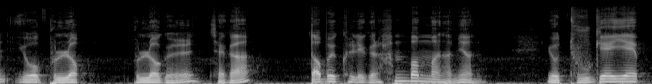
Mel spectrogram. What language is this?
Korean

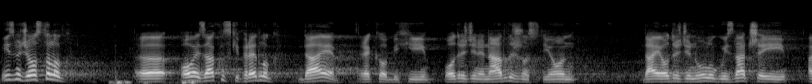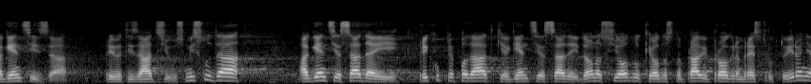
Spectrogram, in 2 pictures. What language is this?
Serbian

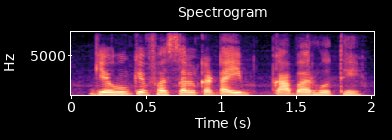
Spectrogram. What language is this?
Chhattisgarhi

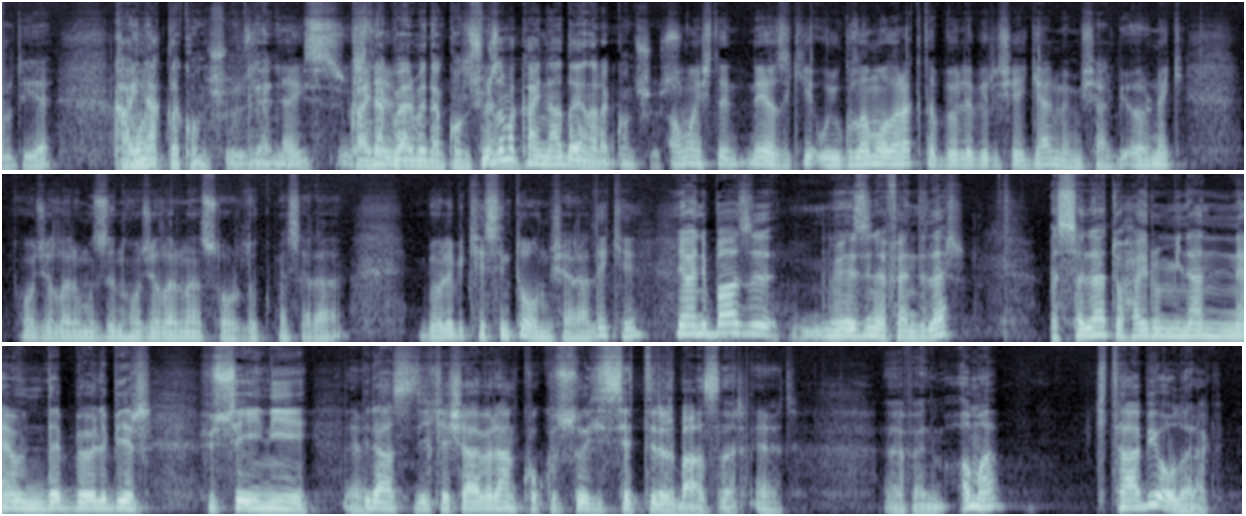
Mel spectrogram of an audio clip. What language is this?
Turkish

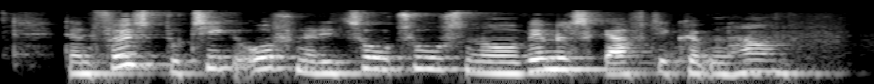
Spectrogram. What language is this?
Danish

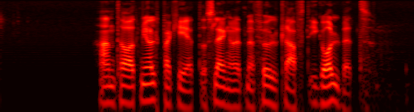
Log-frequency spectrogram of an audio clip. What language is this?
Swedish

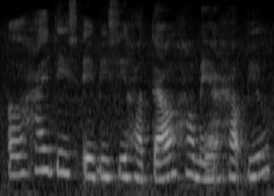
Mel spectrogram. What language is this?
English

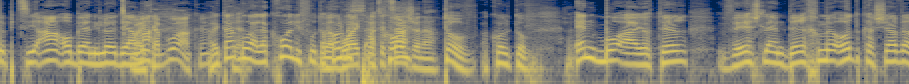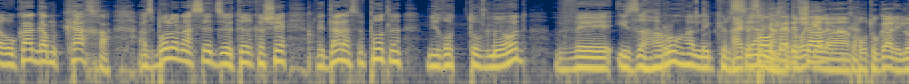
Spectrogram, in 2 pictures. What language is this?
Hebrew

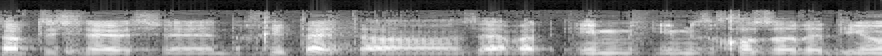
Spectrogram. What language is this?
Hebrew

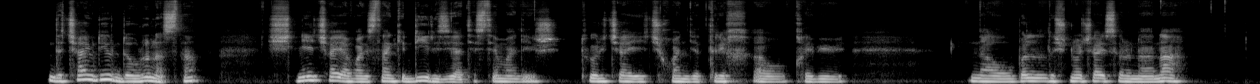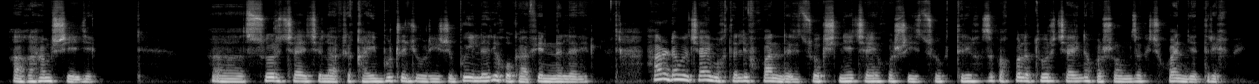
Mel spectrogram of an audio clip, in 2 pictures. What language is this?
Southern Pashto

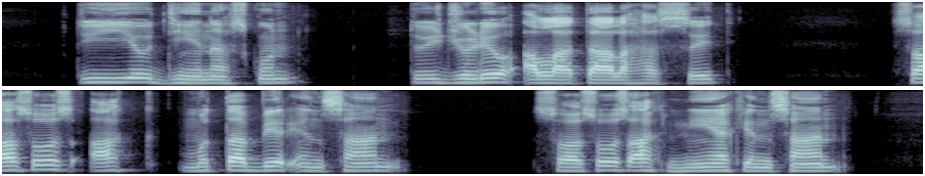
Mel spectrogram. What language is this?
Kashmiri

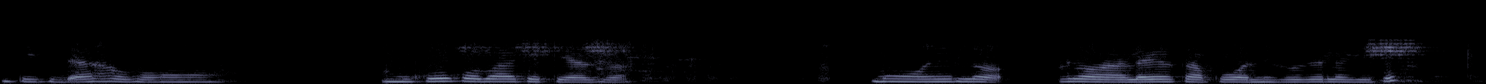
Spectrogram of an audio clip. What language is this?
Assamese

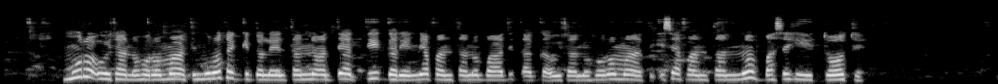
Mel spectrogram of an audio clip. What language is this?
Sidamo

